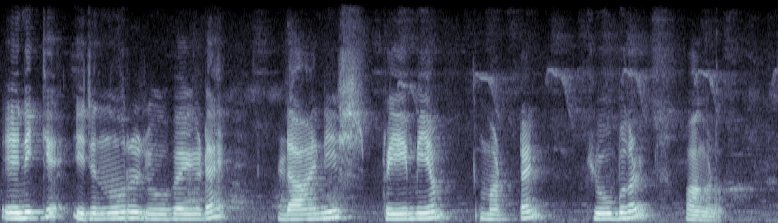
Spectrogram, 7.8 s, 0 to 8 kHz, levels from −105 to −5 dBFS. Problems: background sounds at intervals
